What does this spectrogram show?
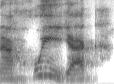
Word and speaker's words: ajuyac: Ahora, acá en ajuyac, porque la A está en la última sílaba, tenemos que romper ese diptongo.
